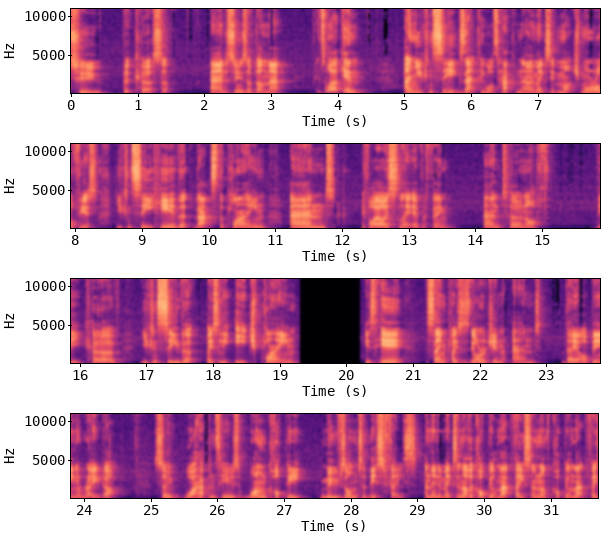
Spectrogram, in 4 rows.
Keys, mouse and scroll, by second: 2.5 middle click, 3.6 shift+middle click, 3.9-4.2 scroll up 1, 4.2 middle click, 5.1 middle click, 5.4 middle click, 5.9 shift+middle click, 6.6 shift+middle click, 6.9-7.4 scroll up 3, 7.3 middle click, 9.5 click, 11.6 scroll down 2, 11.8 click, 11.9 KP_Divide, 12.8 shift+middle click, 15.3-15.8 scroll down 2, 16.3 click, 17.1 shift+middle click, 19.3 click, 19.8 middle click, 29.0-31.0 scroll up 2, 31.0 middle click.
